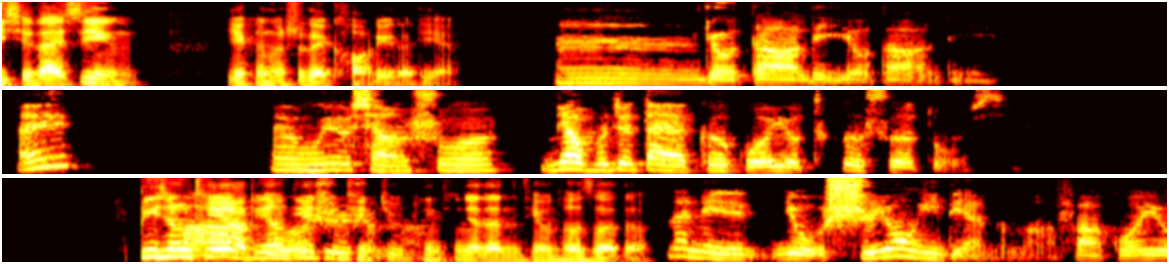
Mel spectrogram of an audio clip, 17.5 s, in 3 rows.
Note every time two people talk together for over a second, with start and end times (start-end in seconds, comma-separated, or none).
12.5-13.8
